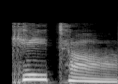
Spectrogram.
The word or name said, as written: keita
